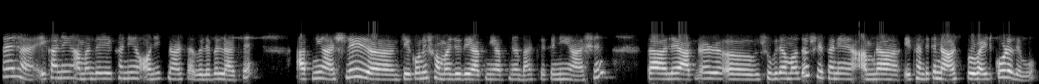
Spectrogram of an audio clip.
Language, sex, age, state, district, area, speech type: Bengali, female, 18-30, West Bengal, Malda, rural, conversation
